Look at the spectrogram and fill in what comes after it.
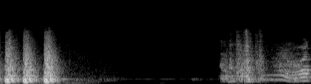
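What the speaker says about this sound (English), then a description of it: "He pounded excitedly at the door of the hotel room where Gus and Deke were staying" Three quick, heavy knocks pounding on a hotel room door in an old radio drama, close and loud, followed by a pause and then someone speaking.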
